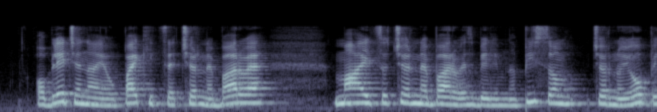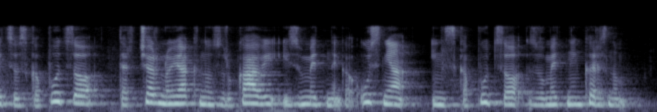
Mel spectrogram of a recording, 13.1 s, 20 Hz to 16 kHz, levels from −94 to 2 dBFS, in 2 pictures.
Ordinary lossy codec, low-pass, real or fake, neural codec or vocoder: none; 7.2 kHz; real; none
